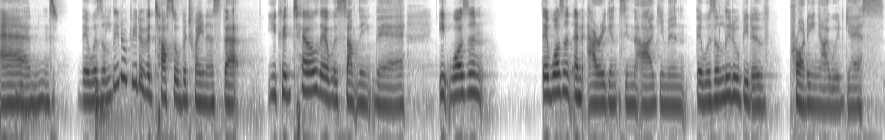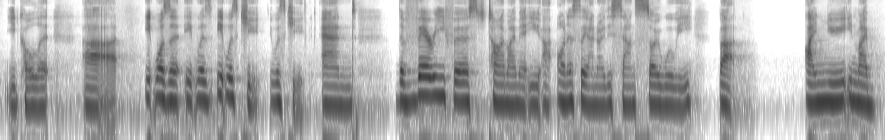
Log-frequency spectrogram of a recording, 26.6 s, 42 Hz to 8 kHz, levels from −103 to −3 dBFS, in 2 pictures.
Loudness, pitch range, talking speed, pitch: -37 LUFS, 155-190 Hz, 165 wpm, 170 Hz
